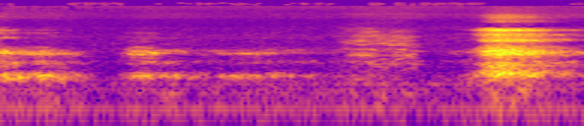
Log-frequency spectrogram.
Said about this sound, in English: I'm just like, I need to blow my nose. I know, I can hear it.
